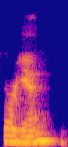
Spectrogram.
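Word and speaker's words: Torreón: so i am still in taurean that's how you pronounce it um i've actually been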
